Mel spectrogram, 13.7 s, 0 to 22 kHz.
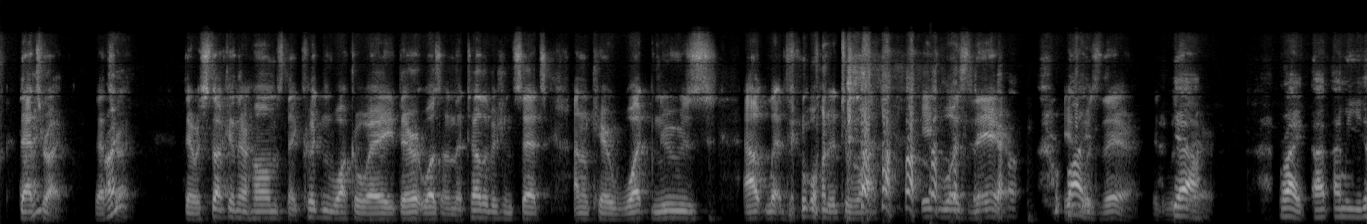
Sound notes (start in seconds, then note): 7.8 laughing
